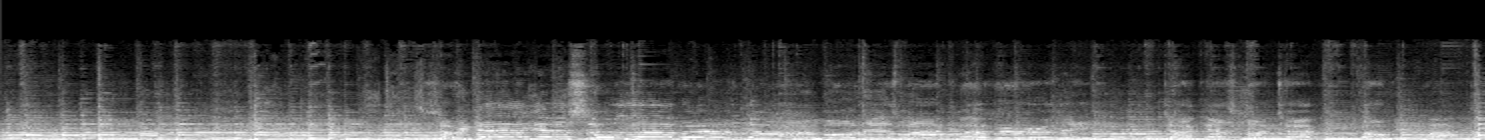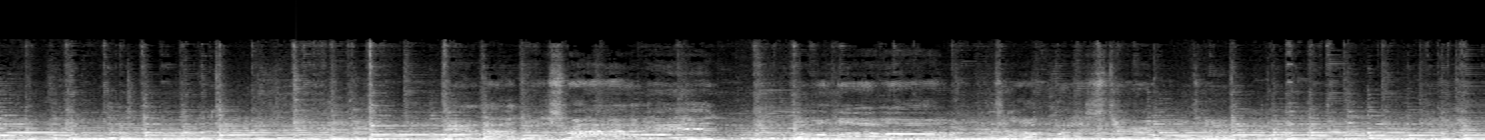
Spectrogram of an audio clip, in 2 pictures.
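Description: Live acoustic string band, two acoustic guitars and a mandolin, playing a steady instrumental passage of a country-folk song, a melodic lead line running over the strummed chords.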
